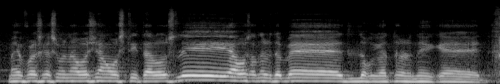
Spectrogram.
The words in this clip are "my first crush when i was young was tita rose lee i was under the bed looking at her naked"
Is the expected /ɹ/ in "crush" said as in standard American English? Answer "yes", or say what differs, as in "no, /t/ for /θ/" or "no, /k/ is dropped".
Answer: no, /ɹ/ is dropped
